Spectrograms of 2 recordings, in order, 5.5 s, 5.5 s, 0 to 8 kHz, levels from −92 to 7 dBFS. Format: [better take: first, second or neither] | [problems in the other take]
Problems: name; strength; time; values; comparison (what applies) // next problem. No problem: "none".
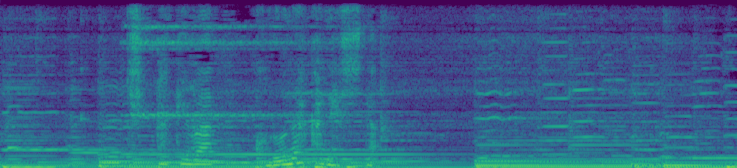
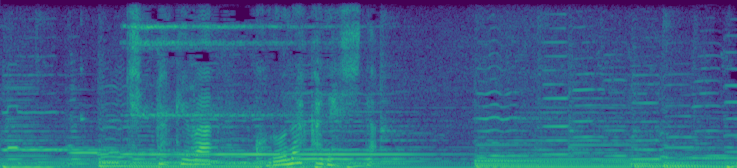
second | room echo; dies away in 0.2 s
